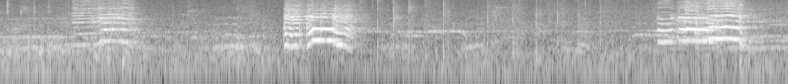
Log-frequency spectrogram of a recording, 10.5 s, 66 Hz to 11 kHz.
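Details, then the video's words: Contest bekisar, Pratama class final, national Pakualam Cup in Yogyakarta, December 2017: two short, bright, two-part crows about five seconds apart, plus softer distant crowing, clicks and background chatter. "SENI SUARA ALAM AYAM BEKISAR"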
